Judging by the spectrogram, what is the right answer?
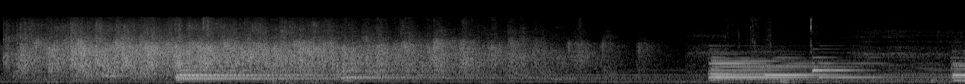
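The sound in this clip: An audience applauds to welcome a speaker, with steady dense clapping for about seven seconds over sustained instrumental tones. As the clapping fades, a brighter musical chord enters.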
